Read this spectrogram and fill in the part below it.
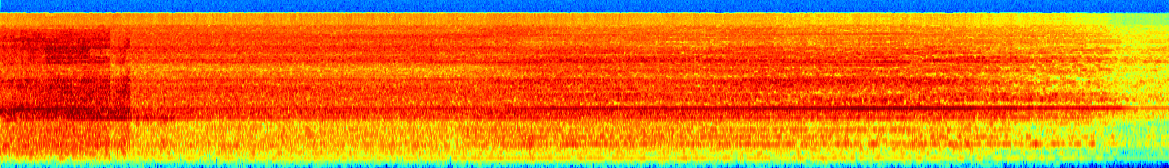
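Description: A hair dryer drying a watercolor painting, a loud continuous blowing whir held close for about eleven seconds, slightly harsher at the start and tapering off at the end, with no talking.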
